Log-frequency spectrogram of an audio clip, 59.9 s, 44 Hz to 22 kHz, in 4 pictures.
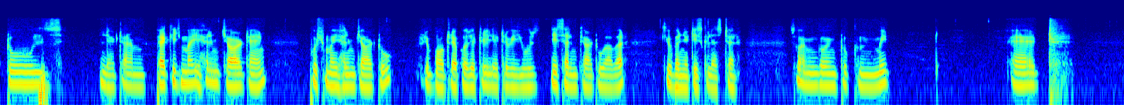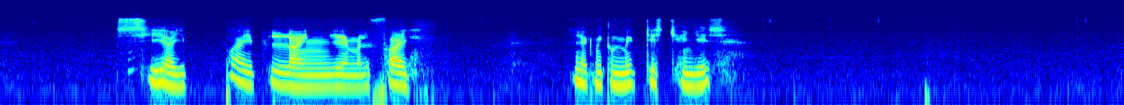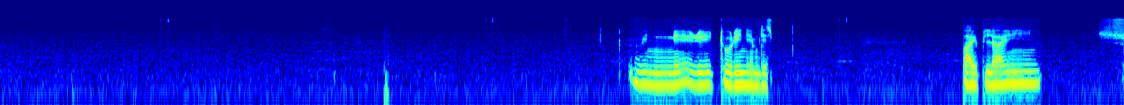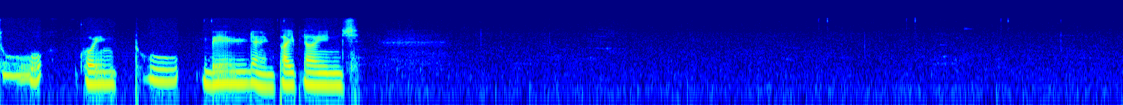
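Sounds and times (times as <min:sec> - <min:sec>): faint computer mouse clicks: 0:25.1 - 0:25.4, 0:29.3 - 0:29.6, 0:32.0 - 0:32.4, 0:36.4 - 0:36.7, 0:55.8 - 0:59.2.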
